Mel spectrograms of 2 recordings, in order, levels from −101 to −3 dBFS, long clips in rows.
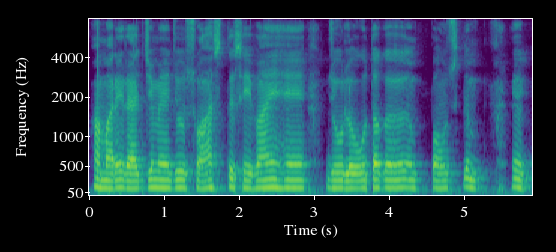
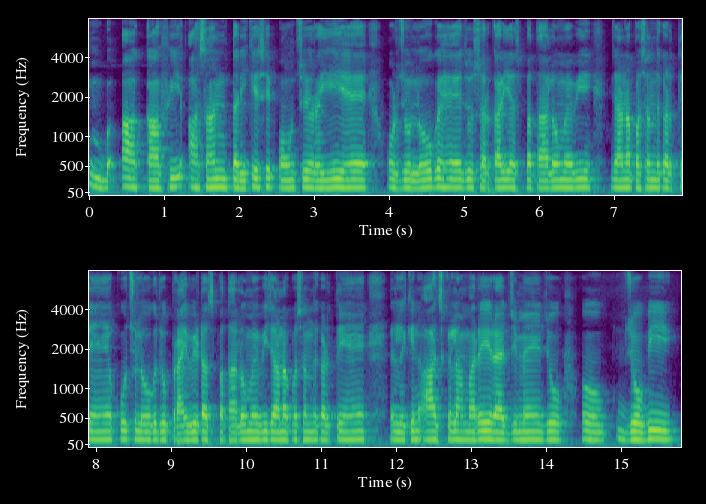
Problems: background sounds at intervals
